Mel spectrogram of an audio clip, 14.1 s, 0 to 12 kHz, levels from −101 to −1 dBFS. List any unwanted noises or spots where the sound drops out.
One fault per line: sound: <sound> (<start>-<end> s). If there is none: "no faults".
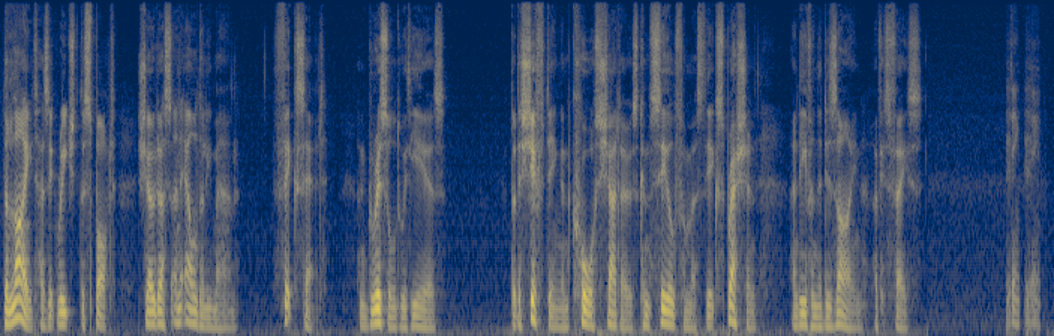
sound: laugh (13.4-13.9 s)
